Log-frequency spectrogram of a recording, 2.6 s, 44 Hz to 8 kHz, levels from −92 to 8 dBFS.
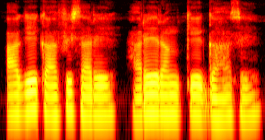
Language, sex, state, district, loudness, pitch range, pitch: Hindi, male, Arunachal Pradesh, Lower Dibang Valley, -15 LUFS, 110-115 Hz, 115 Hz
